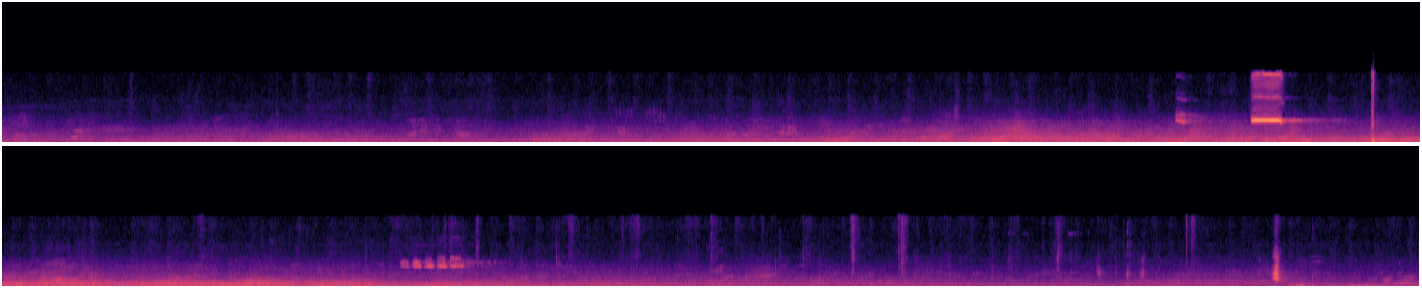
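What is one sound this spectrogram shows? Players shout and call out across an open field.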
